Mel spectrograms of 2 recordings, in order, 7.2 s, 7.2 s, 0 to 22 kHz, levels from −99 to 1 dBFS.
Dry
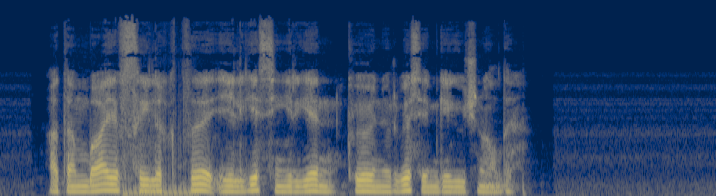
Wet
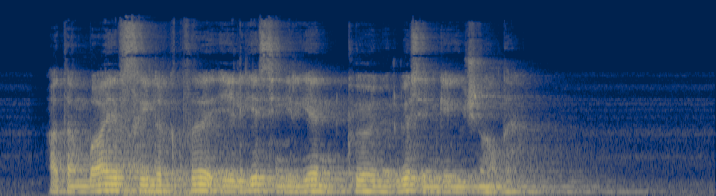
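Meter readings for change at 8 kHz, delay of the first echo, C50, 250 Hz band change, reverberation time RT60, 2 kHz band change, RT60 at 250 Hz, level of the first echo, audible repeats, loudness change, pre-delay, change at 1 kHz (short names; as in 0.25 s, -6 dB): -0.5 dB, 70 ms, 6.5 dB, +0.5 dB, 2.6 s, -3.0 dB, 3.1 s, -10.0 dB, 1, 0.0 dB, 4 ms, -0.5 dB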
